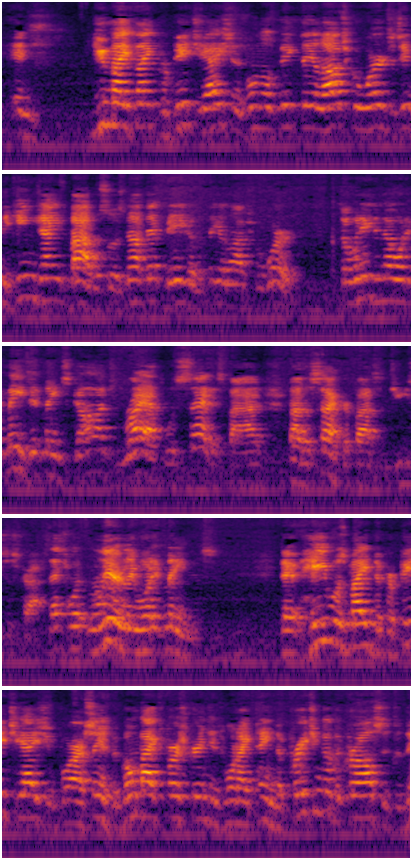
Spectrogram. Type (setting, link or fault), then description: setting, large echoing room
